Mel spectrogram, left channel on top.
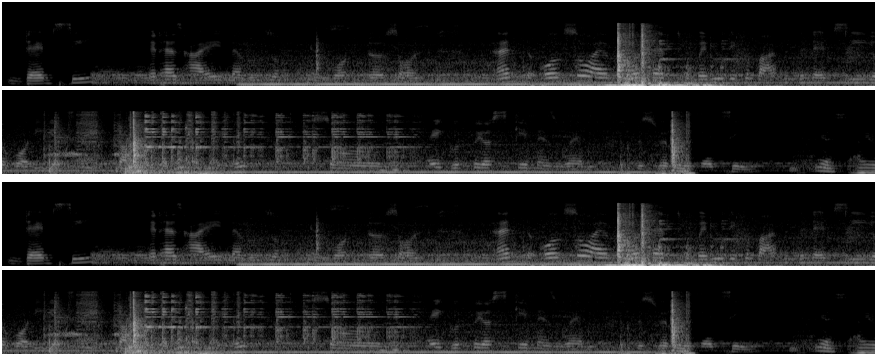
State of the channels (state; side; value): identical; both; correlation 1.00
